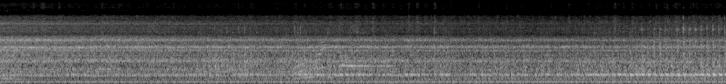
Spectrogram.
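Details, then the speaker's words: Older Mastercraft woodworking lathe after a new capacitor and a switch bypass. Steady motor hum with an uneven rattle on top; the owner suspects something loose inside. Rattle while running, cause unconfirmed. "God that doesn't sound good [Applause] well at least it turned on but it sounds like something's loose in there so I have to figure that out"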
